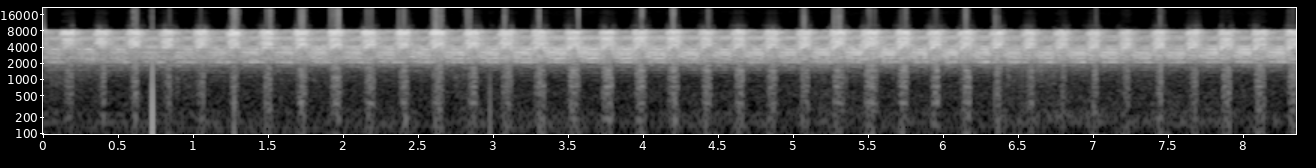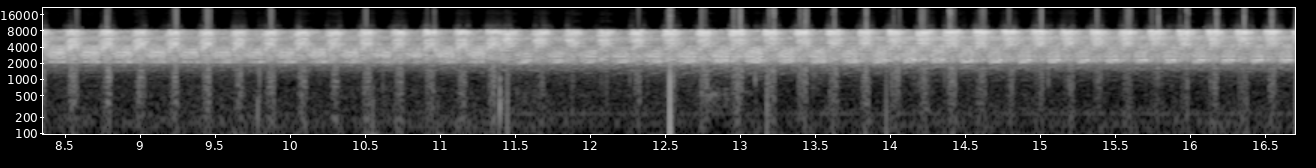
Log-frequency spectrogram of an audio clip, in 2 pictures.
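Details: Loud, continuous song of a large brown cicada (Graptopsaltria nigrofuscata): a hissing, frying buzz with a rapid, regular pulsing of a little over two beats per second throughout, and a brief shift in tone partway through.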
